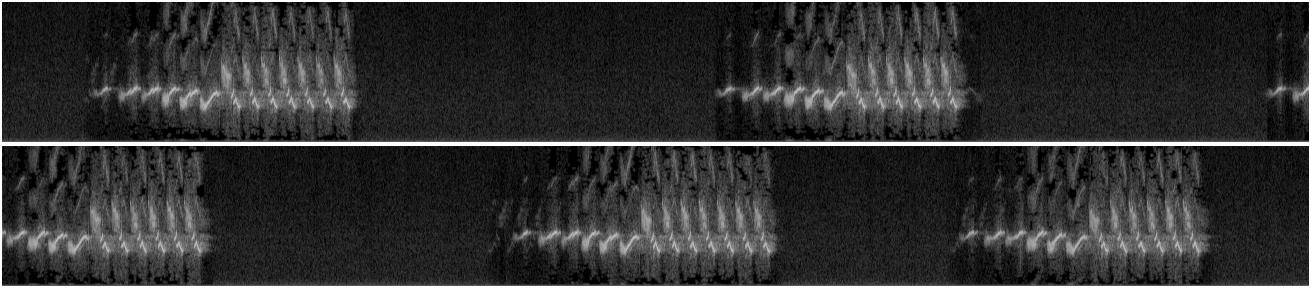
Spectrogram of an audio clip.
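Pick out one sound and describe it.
A small bird sings loud, rapid whistling phrases, repeated with short pauses between them.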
